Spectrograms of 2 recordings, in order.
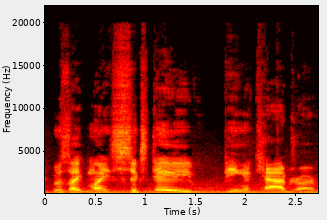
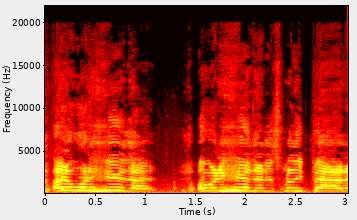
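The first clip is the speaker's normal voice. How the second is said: high, very loud tearful shout, imitated; hammed-up hysterical yelling; mock screaming; 11 dB louder than usual. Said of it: "the girl started yelling and screaming at me".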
